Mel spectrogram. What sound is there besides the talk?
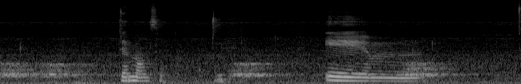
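dog barking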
